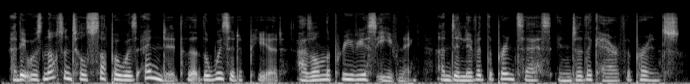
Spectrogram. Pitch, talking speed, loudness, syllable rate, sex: 210 Hz, 235 wpm, -18 LUFS, 6.6 syllables/s, female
